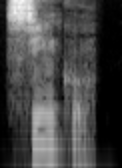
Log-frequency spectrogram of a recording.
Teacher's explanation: N nasalizes that first vowel. And the second is raised from O to U.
